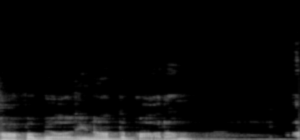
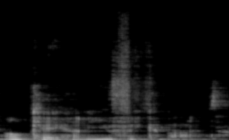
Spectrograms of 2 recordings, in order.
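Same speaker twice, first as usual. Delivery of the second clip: hushed breathy whisper, voice dropped low and soft; mock mystical; 5 semitones lower, 11 dB quieter, faster than usual. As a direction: whisper it like a spooky oracle. Teasing whisper after in-character talk.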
